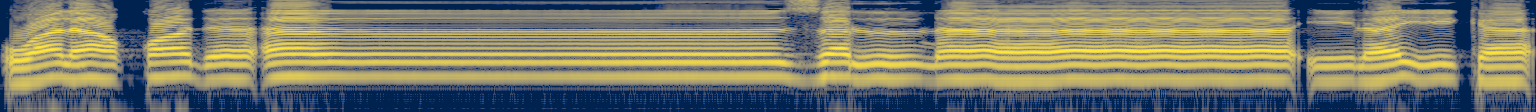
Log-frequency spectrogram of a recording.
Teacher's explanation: Pada kata na, kita harus memanjangkannya sebanyak empat atau lima harakat. Mengapa? Karena ini adalah bacaan, kami menyebutnya mad jaiz munfasil.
